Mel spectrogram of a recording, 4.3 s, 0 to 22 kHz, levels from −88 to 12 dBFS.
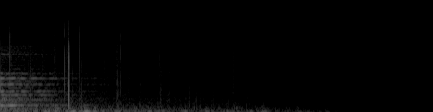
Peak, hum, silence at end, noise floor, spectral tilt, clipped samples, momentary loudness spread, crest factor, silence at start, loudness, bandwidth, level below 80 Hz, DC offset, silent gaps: -28 dBFS; none; 1.25 s; under -90 dBFS; -5.5 dB/octave; under 0.1%; 14 LU; 32 dB; 0 s; -59 LUFS; 16 kHz; -66 dBFS; under 0.1%; none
